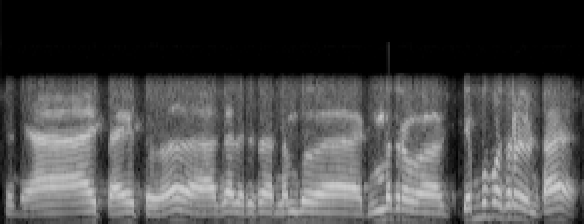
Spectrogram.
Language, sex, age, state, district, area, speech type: Kannada, male, 60+, Karnataka, Dakshina Kannada, rural, conversation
